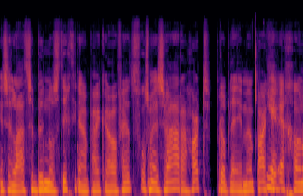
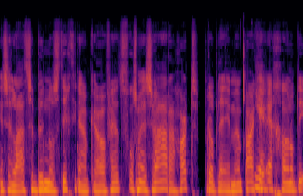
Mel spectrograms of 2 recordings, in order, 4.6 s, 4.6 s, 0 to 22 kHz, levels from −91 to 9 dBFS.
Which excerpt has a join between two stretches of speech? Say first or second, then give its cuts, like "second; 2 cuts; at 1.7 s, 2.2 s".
second; 1 cut; at 1.3 s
